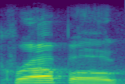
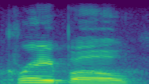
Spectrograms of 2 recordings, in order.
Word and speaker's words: Crapo: here is what senator mike crappo crapo sorry butchered it is is asserting that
